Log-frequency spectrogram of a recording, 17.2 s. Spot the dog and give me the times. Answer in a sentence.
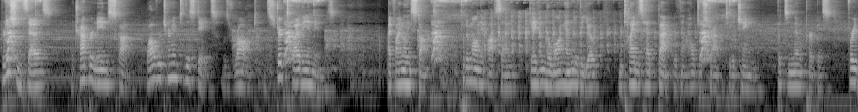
The dog can be heard from 0.1 to 0.8 s, from 5.7 to 6.4 s, from 8.6 to 9.3 s and from 13.9 to 14.8 s.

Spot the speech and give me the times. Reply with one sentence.
The speech can be heard from 0.0 to 6.8 s and from 7.8 to 17.1 s.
